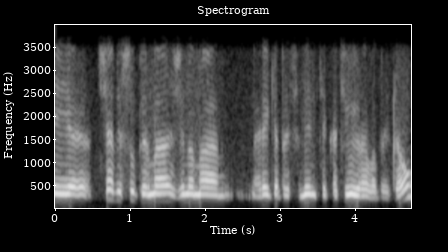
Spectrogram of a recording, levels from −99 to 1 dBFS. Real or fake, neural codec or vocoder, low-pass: real; none; 3.6 kHz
